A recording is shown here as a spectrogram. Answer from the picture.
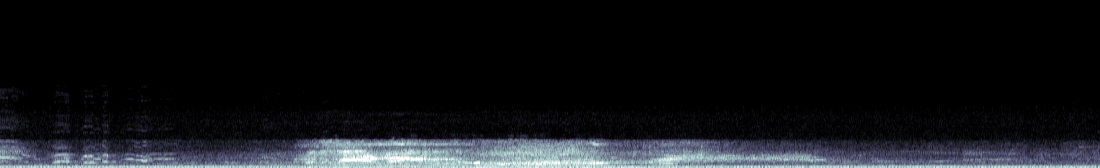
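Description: A woman screaming "Somebody help me!" from a car driving past, heard through a Ring doorbell camera's microphone. The screams last about three seconds, starting about two seconds in, over a steady electrical hum.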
